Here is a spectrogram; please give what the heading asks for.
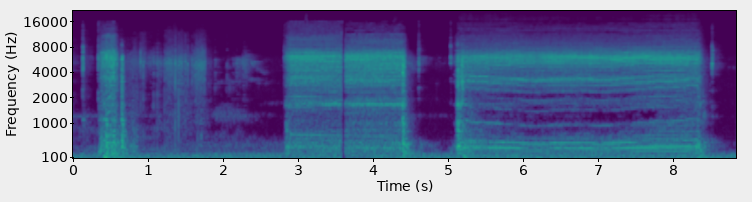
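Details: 1986 Ford F350 power window motor after fixing stripped plastic bushings with an 11mm ball bearing mod: steady hum through two smooth runs of a few seconds each, no grinding or catching, window working normally.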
